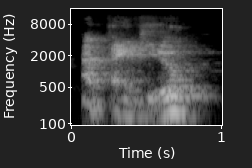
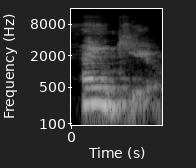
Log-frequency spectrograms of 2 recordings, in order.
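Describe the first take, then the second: First: "thank you" higher, with a rising end; wrong way of saying it. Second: "Thank" very high, "you" falling away; right way of saying it. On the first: Guru mimicking the tired seeker's mistake, rising "thank you". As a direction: lift "thank you" as if questioning it. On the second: Guru correcting how the seeker says it, high falling "Thank you". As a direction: start "Thank" high and let "you" drop. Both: Acted. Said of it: "it's a difference in how you're saying it".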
